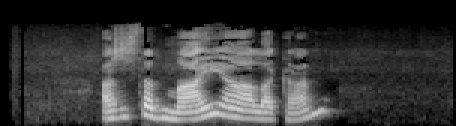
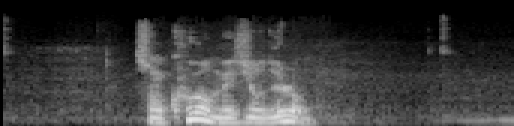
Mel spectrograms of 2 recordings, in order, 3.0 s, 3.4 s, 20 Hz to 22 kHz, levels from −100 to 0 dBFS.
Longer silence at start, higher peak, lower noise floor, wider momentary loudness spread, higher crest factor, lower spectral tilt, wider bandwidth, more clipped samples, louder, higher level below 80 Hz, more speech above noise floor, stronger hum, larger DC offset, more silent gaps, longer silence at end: second, 0.7 s vs 0.9 s; about the same, -4 dBFS vs -4 dBFS; first, -67 dBFS vs -60 dBFS; about the same, 15 LU vs 13 LU; about the same, 20 dB vs 18 dB; second, -3 dB/octave vs -7 dB/octave; about the same, 11.5 kHz vs 12 kHz; neither; second, -22 LUFS vs -19 LUFS; second, -80 dBFS vs -62 dBFS; first, 46 dB vs 42 dB; neither; neither; neither; second, 0.85 s vs 1.35 s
